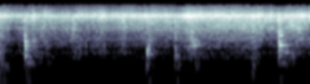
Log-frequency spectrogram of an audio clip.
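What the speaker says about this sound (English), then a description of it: "Now add the paneer or chena and mix it." Paneer or chena being stirred in a sizzling pan for Odia manda pitha stuffing, a constant bright frying hiss broken by a few soft spatula scrapes spaced about a second apart.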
